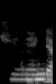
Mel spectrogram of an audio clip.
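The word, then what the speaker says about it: Gnetum: नीटम। नीटम, नीटम, जी silent है, okay नीटम। ठीक है, जी ओके साइलेंट है, नीटम, बहुत बढ़िया।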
